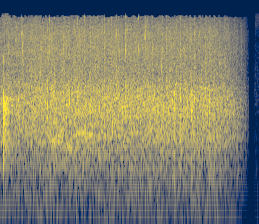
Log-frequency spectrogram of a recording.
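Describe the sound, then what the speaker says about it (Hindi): Sustained, steady applause from a large audience welcoming investor Ramesh Damani on stage, a dense even wash of clapping that starts with a sharp onset, holds for about five seconds, then cuts off abruptly into silence. "जोरदार तालियों के साथ हम मिस्टर दमानी का स्वागत करें"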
